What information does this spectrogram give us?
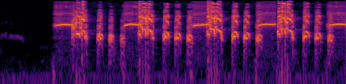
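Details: Grey francolin, a female, calling loudly and continuously: shrill squealing notes, some opening with a rising whistle, alternate with short harsh bursts in a quick, uneven stuttering rhythm lasting three seconds.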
